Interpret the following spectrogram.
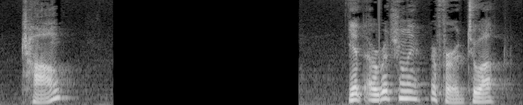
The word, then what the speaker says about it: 常: Pronounced second tone, 长, 长.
